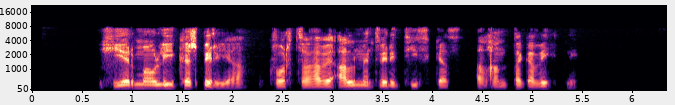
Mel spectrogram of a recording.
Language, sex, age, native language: Icelandic, male, 20-29, Icelandic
